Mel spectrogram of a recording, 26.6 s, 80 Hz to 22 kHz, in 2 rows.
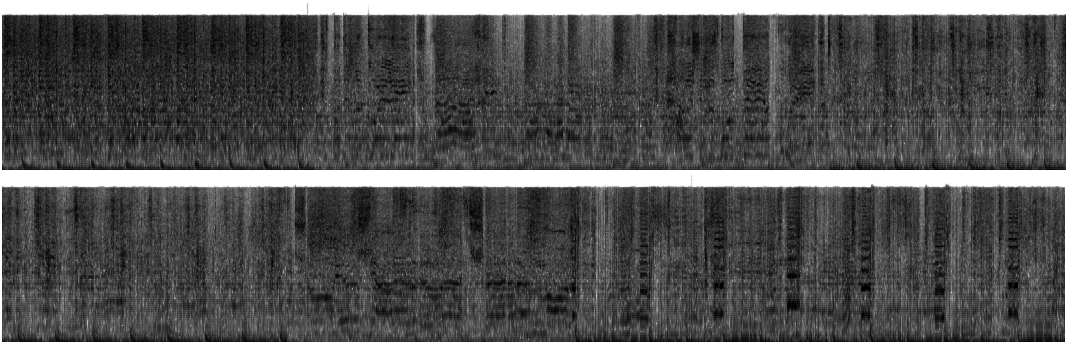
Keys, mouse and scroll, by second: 3.9 Page_Down, 16.6 Page_Down.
